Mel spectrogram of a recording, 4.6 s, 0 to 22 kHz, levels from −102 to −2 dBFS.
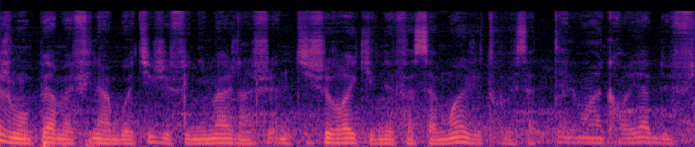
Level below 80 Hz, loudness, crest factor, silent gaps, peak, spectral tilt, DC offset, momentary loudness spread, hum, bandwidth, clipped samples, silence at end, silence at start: -56 dBFS; -40 LUFS; 20 dB; none; -20 dBFS; -6.5 dB/octave; under 0.1%; 8 LU; none; 17 kHz; under 0.1%; 0 s; 0 s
